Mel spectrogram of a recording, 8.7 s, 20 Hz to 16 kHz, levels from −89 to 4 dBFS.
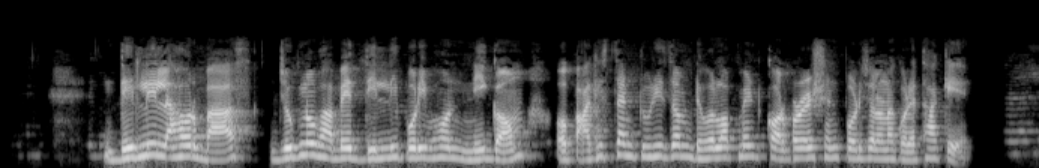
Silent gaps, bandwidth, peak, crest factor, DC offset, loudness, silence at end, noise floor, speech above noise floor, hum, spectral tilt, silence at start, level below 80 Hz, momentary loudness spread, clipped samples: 8.19-8.34 s; 7.2 kHz; 0 dBFS; 16 dB; under 0.1%; -16 LUFS; 0.15 s; -49 dBFS; 32 dB; none; -6.5 dB/octave; 0.85 s; -58 dBFS; 9 LU; under 0.1%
